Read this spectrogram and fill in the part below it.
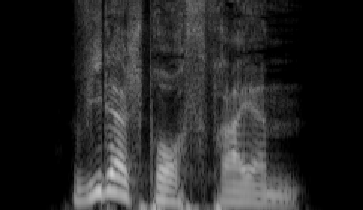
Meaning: strong dative masculine/neuter singular of widerspruchsfrei
- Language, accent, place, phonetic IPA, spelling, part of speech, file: German, Germany, Berlin, [ˈviːdɐʃpʁʊxsˌfʁaɪ̯əm], widerspruchsfreiem, adjective, De-widerspruchsfreiem.ogg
